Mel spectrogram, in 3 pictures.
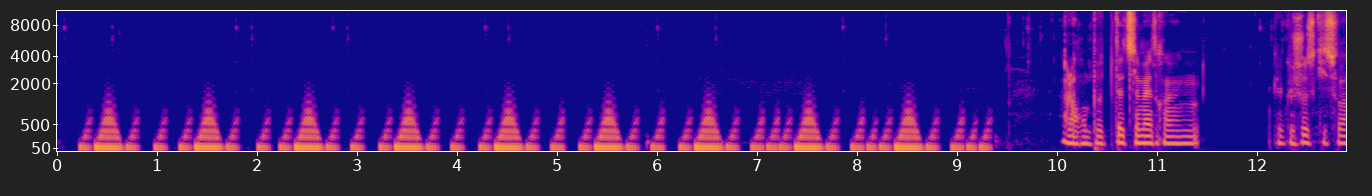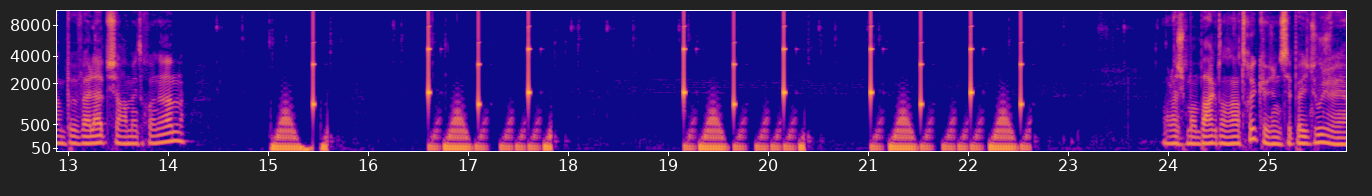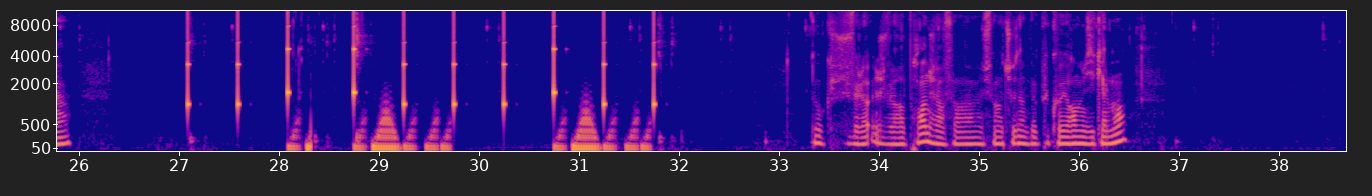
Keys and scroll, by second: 9.3 space, 14.9 space, 17.8 space, 19.1 space, 22.6 space, 27.0 space, 31.7 space.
